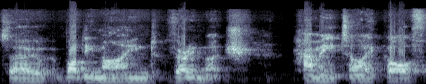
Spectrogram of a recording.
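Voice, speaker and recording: A man speaks in a fairly low voice. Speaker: lay preacher giving a talk. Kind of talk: lecture. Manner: halting.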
